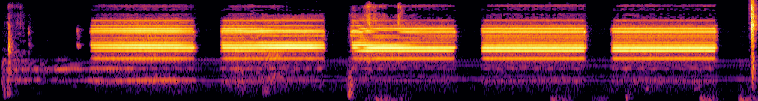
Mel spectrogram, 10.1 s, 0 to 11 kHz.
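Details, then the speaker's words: Rescued vintage Dell PC (third system, Rage 128 Pro AGP card fitted) at power-on: five long steady beeps with short pauses and no boot. POST beep code; owner suspects memory, not confirmed. "I would say no it almost sounds like it's complaining about memory I just don't know the postcodes beeps"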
